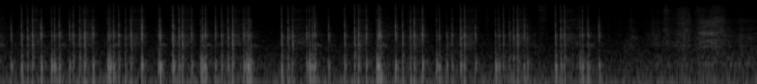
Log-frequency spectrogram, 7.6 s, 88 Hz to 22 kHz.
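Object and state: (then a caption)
Empty plastic pail. A medium white plastic ice cream pail, hollow and empty and held upright, is tapped quickly on its base with the fingertips. A rapid run of dry, hollow taps with a low body tone around 290 Hz and a bright click on top, each dying away almost at once. The tapping thins out and grows softer toward the end, leaving a quiet brushing sound.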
